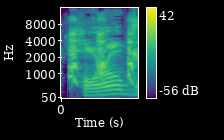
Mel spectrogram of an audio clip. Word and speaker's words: Horlbeck: Horlbrook. How do you say your last name? Horlbrook. – Horlbeck. – Horlbeck. – God dang.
